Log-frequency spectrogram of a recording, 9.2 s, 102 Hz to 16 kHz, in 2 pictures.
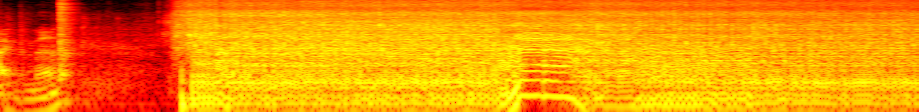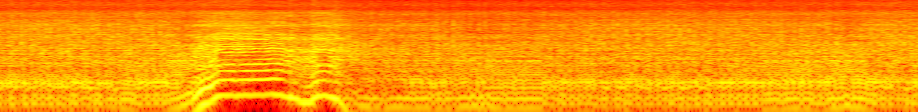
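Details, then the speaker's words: Traxxas Revo 3.3 nitro RC car engine, runs poorly with a leak at the low-speed needle: high buzzing starter spin with short pitch dips under load, engine never catches; hard starting, risking burning out the starter motor. "I've got it running it runs but I don't run well I think it won't start good now"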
